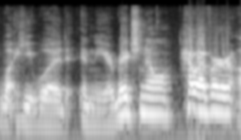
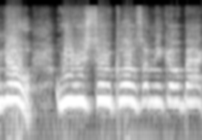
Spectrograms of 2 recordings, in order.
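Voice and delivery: shrill, very high, loud, acted-out screaming; 14 semitones higher, 5 dB louder than usual. Retelling a scene where Naruto is pulled away from his mom: imitating Naruto screaming. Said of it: "screaming at this point".

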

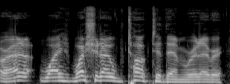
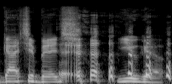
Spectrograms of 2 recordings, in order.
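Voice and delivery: imitated smugness, lower, slower; 2 semitones lower than usual. Retelling a man taunting a woman, imitating his smug taunt. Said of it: "he just has this smugness on his face".

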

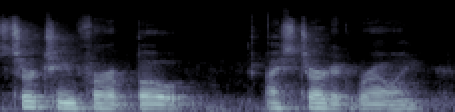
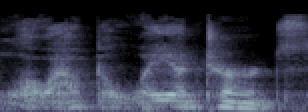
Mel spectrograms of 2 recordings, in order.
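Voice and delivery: low, murmured voice; 3 semitones higher, 7 dB quieter than usual. In a rowing boat in the dark, Sam gives an order in a low voice. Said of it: "Sam said in a low voice".

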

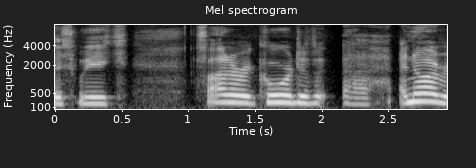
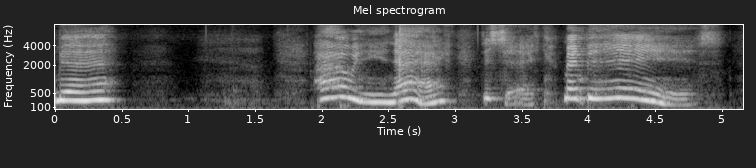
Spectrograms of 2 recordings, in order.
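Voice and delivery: high bratty cartoon kid voice, "piss" stretched; 6 semitones higher than usual. Speaker asks viewers whether to hear Yoda or Cartman, then does: Cartman voice. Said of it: "You guys want to hear Yoda or Cartman?".

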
